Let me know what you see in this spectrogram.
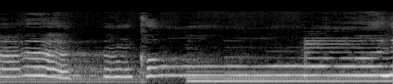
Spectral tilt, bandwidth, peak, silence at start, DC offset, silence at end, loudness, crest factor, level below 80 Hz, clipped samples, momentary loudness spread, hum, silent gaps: -6.5 dB/octave; 13 kHz; -2 dBFS; 0 s; under 0.1%; 0 s; -18 LUFS; 14 dB; -58 dBFS; under 0.1%; 6 LU; none; none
